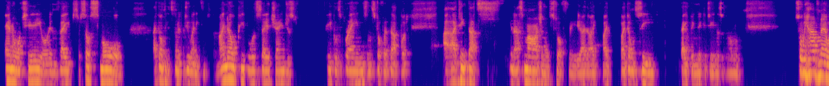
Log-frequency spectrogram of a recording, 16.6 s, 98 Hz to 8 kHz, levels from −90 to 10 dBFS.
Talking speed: 195 wpm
